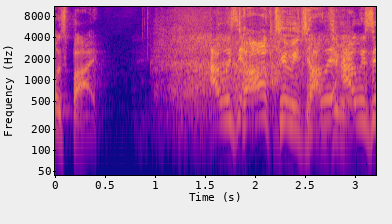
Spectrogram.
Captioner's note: laughter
